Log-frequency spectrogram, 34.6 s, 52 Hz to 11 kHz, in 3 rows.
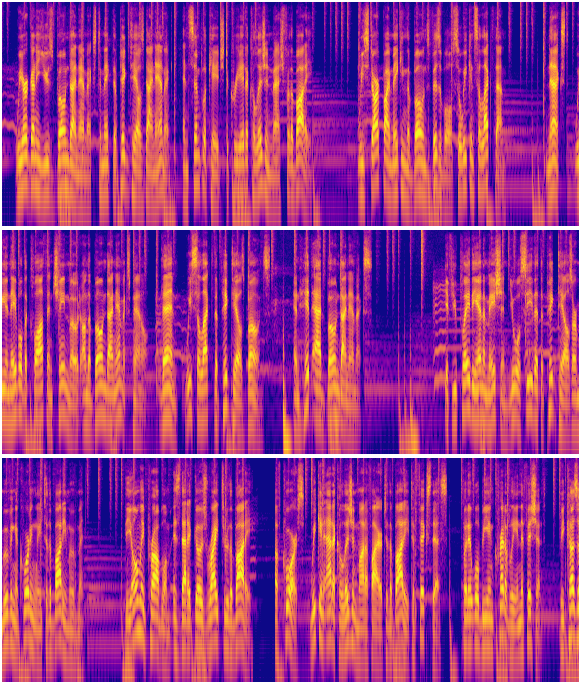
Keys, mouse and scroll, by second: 6.9 space, 11.8-34.6 drag, 22.5 shift+Left, 23.3 space, 24.6 space, 25.0 space, 27.3 shift+Left, 27.9 space, 29.3 space, 29.6 space, 32.0 shift+Left, 32.5 space, 33.9 space, 34.2 space.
